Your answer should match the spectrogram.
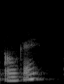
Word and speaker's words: aunque: aunque or although is what I was saying. We shorten it to though, but aunque is the word in English or in Spanish. Am I saying that right? Aunque? Aunque.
